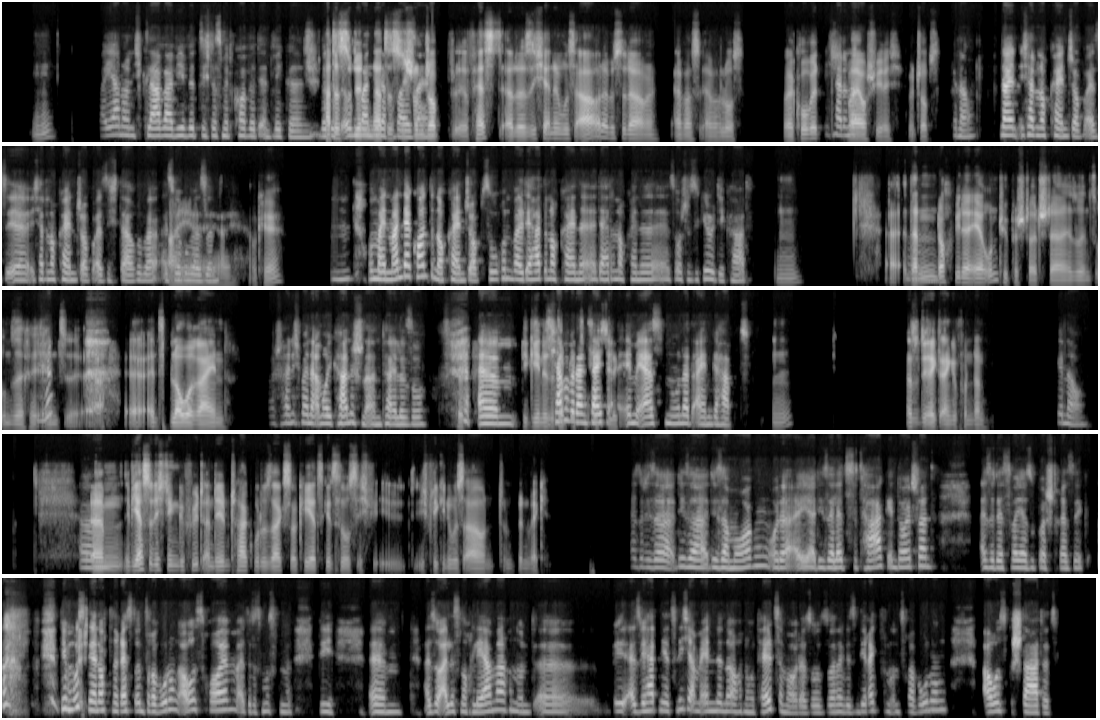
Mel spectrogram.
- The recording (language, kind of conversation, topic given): German, podcast, Wie triffst du Entscheidungen bei großen Lebensumbrüchen wie einem Umzug?
- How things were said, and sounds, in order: in English: "Social-Security-Card"; joyful: "Ja"; other noise; unintelligible speech; unintelligible speech; laugh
